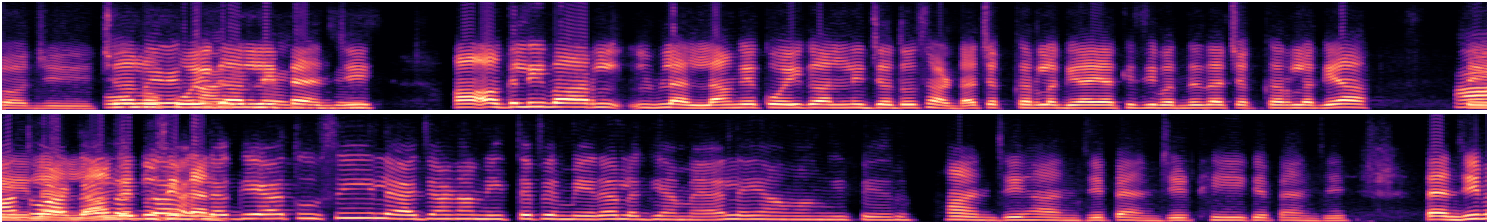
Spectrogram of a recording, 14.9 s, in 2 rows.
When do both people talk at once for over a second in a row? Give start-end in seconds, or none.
7.3-8.5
